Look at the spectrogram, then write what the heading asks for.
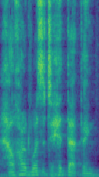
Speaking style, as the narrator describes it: asked softly

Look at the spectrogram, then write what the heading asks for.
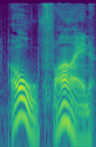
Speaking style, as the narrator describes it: snarled Ciaran

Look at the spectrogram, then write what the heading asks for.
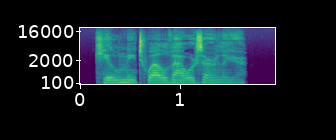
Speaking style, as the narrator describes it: He said dryly

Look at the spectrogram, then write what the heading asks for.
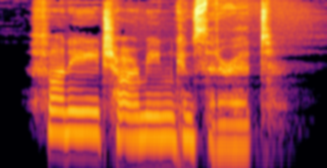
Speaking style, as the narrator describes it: Meg repeated flatly

